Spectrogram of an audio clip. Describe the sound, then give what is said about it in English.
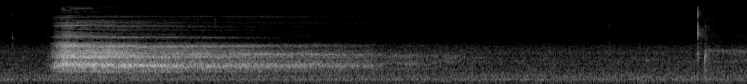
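A long, slow, deep breath taken to center oneself at the start of a guided meditation. It is one sustained, airy breath that gradually fades over a few seconds and is followed by quiet. “we're going to begin by taking some long, slow, deep breaths in order to center ourselves.”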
